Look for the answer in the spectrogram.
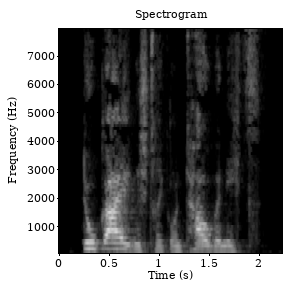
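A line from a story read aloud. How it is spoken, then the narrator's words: Angry shout. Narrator (German): rief er zornig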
